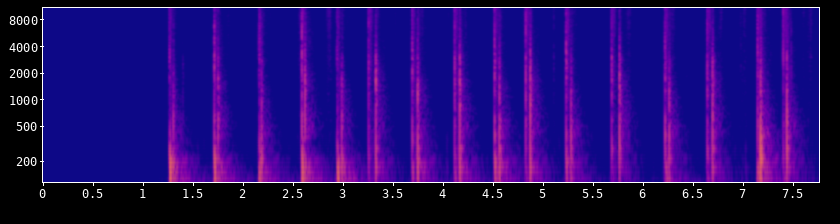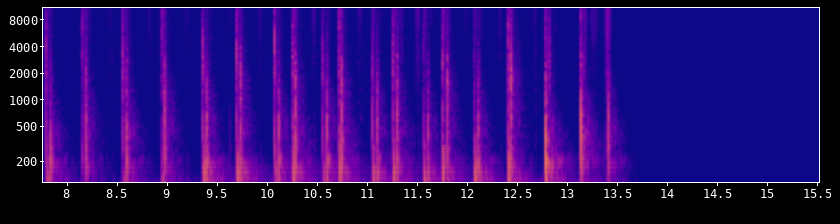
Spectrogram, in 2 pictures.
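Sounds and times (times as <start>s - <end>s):
dress boot footsteps on wood parquet: 1.4s - 13.4s.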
